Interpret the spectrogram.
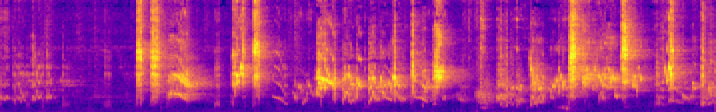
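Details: Budgerigar chirping: after a quiet second a loud burst of raspy squawks and warbled chatter begins and keeps going, harsh and busy.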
